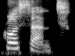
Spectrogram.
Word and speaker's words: croissant: French থেকে ইংলিশে এসেছে croissant. So this is না, ও এটা ক্রস ও ফ্রেঞ্চ। ওরা এটার মূল প্রোনাউন্সিয়েশন হচ্ছে ক্রসো, আর আমেরিকানরা উচ্চারণ করে ক্রোসেন্ট, ওরা ফুলটা ক্রোসেন্ট, উচ্চারণ আমি করে।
